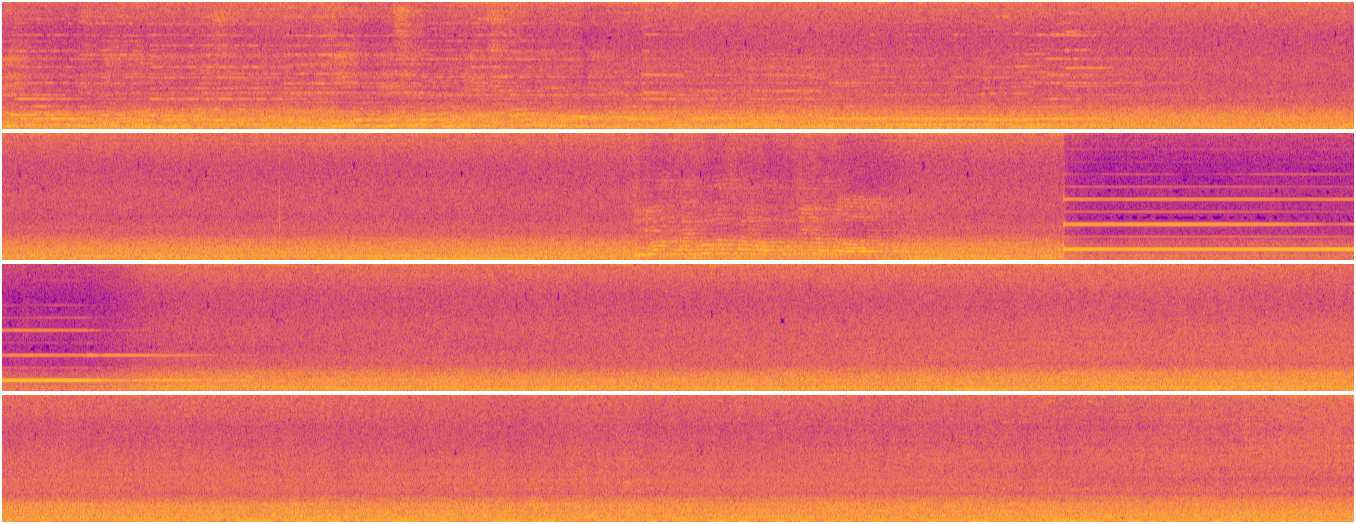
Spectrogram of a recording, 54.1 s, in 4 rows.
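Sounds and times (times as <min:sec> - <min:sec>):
high-speed train pulling away: 0:00.0 - 0:54.0
steady electronic tone: 0:24.1 - 0:32.2.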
